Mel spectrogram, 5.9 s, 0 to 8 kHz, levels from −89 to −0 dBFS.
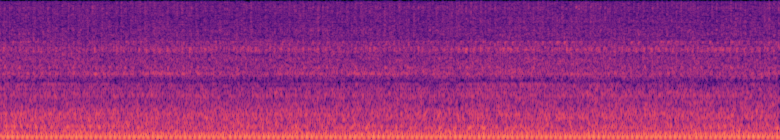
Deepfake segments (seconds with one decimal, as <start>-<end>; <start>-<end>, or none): none

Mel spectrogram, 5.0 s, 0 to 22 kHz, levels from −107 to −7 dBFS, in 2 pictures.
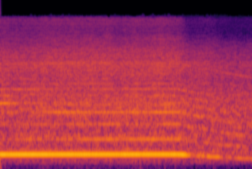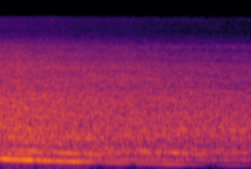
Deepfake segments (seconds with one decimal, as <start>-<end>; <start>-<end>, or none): none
